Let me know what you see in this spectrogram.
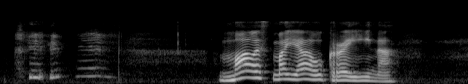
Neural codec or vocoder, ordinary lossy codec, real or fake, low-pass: codec, 16 kHz, 6 kbps, DAC; none; fake; none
